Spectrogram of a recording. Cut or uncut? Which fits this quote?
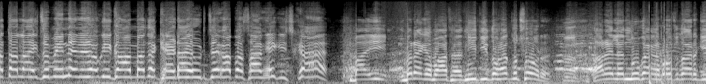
cut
